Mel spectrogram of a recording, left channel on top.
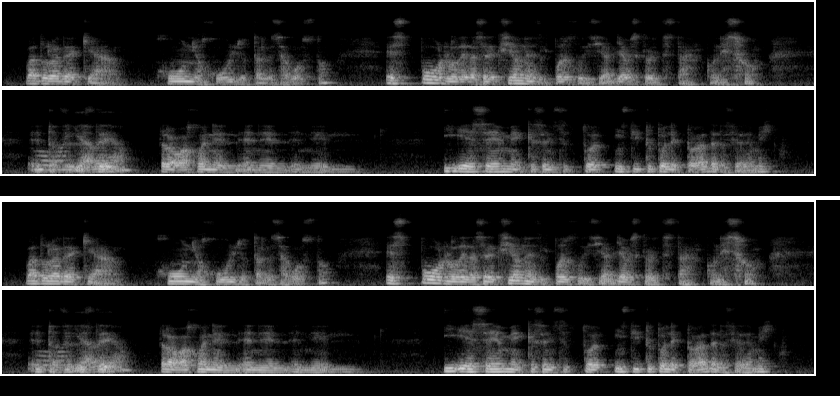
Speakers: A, on the right; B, on the left.
A: va a durar de aquí a junio, julio, tal vez agosto. Es por lo de las elecciones del Poder Judicial, ya ves que ahorita está con eso. <laughs> Entonces,
B: Oh, ya
A: este,
B: veo.
A: trabajo en el, en el, en el ISM, que es el Instituto, Instituto Electoral de la Ciudad de México.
